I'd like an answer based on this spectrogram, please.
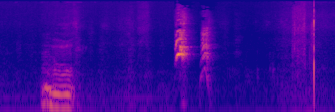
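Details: Samoyeds Axle and Arizona playing before bedtime: a short harmonic growling grumble, then two sharp yappy barks in quick succession, and a final brief bark after a pause, against a faint steady indoor hum.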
